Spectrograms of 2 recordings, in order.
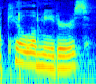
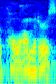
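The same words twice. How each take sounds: First: "kilometers" as KIL-uh-mee-ters; first-syllable stress. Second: "kilometers" as kuh-LOM-uh-ters, said softer; second-syllable stress. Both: Shown as a demonstration. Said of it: "depending on how your accent goes".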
